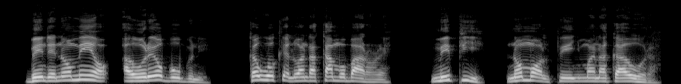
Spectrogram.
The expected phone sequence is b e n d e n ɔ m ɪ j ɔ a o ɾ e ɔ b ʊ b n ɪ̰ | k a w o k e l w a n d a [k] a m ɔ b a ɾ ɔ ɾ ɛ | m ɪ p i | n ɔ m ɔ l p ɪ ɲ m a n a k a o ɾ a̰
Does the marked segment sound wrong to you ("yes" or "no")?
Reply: no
